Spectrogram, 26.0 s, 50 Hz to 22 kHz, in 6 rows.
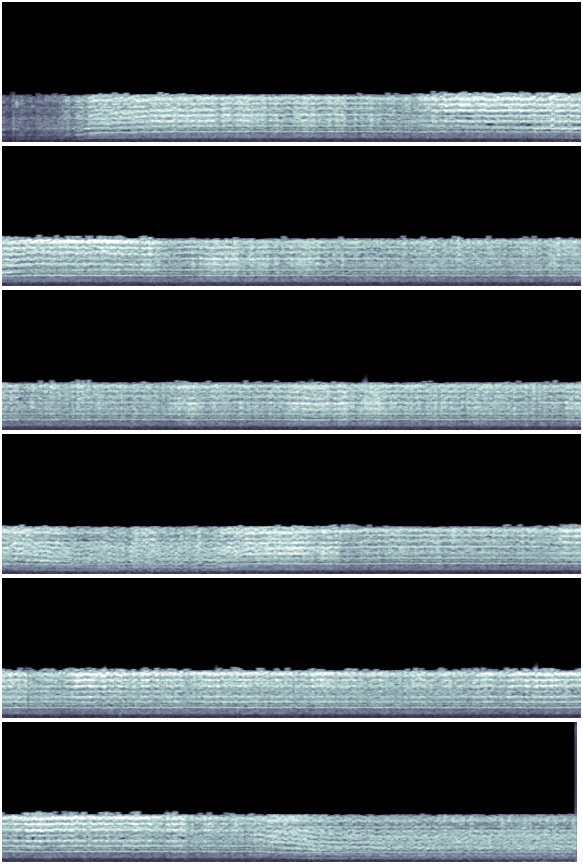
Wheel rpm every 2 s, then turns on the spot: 190, 230, 230, 230, 230, 230, 220, 220, 230, 230, 230, 230, 190.
none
